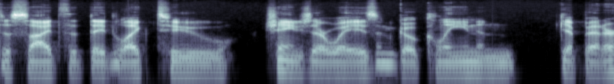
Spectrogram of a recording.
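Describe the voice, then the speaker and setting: Recorded very cleanly against a silent background, a man speaks at a fairly slow pace with fairly even intonation, in a dry, close sound with no echo. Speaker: podcast co-host. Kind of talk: casual chat.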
